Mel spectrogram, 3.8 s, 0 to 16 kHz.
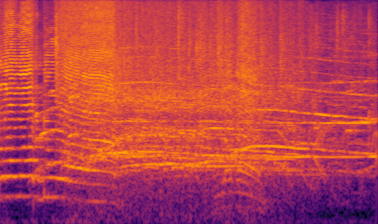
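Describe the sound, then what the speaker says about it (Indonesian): A school audience at a student council (OSIS) candidate debate cheers and whoops loudly for candidate pair number 2, a dense crowd roar of shouting voices holding steady for a few seconds. "Tepuk tangan untuk paslon nomor 2."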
